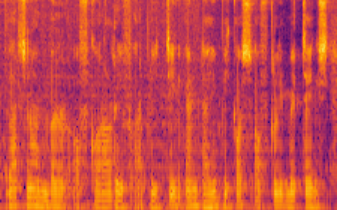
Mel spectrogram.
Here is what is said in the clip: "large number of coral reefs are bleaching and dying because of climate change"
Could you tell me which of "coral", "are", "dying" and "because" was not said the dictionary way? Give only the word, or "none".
because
